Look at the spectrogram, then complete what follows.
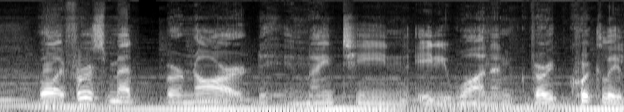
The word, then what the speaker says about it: Bernard: well I first met Bernard in 1981 and very quickly learned that his name was pronounced Bernard and I've been correcting people's pronunciation of his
